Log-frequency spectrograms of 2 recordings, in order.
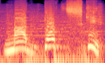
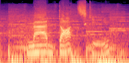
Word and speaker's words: Madotsuki: just take a second here to vent it's pronounced madotsky for some reason so many people struggle to say it properly it's not mad dotsuki it's not mado suki all you know is that this character's name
